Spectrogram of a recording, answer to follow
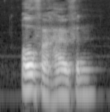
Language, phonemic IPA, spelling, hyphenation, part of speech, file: Dutch, /ˌoː.vərˈɦœy̯.və(n)/, overhuiven, over‧hui‧ven, verb, Nl-overhuiven.ogg
- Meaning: to create a canopy over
